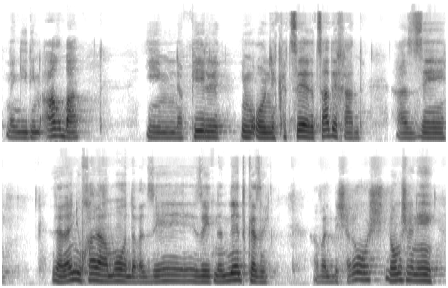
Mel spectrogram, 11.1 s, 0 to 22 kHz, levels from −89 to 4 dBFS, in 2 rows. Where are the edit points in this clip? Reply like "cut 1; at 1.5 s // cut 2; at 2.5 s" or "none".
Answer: none

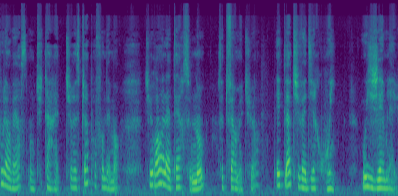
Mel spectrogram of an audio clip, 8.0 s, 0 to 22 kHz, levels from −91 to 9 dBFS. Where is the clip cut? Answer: none

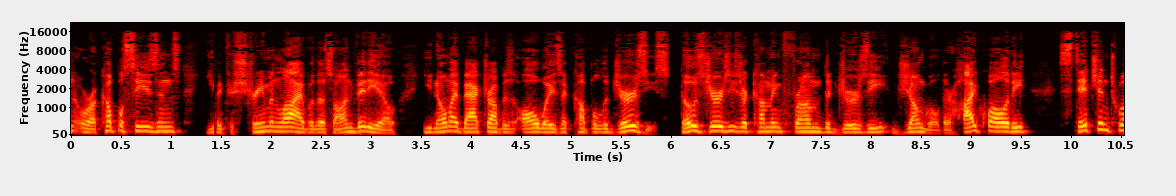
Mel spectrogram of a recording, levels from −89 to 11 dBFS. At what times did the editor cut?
cut 1; at 1.4 s // cut 2; at 6.0 s

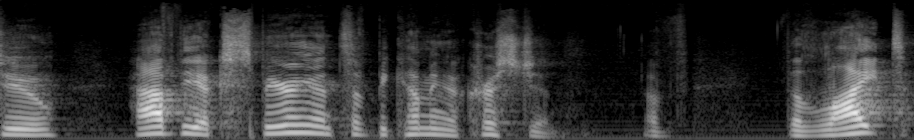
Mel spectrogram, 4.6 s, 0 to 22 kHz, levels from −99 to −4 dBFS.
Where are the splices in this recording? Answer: none

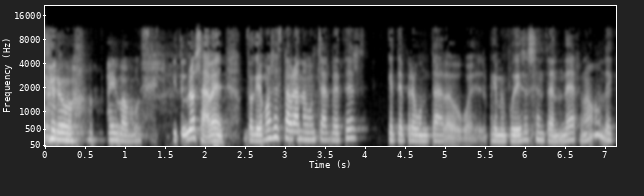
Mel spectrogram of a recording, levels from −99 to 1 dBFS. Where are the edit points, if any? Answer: cut 1; at 5.6 s

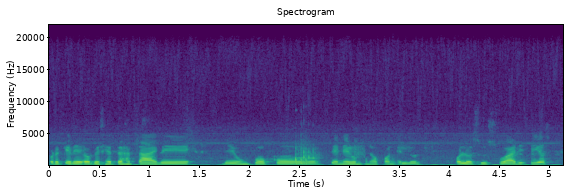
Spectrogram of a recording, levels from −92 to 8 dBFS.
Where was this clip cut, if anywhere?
cut 1; at 1.0 s // cut 2; at 3.1 s

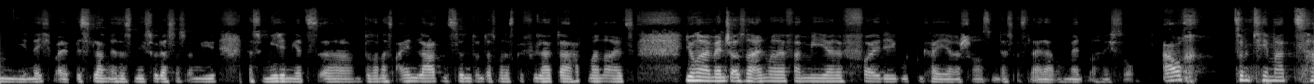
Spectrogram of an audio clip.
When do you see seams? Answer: none

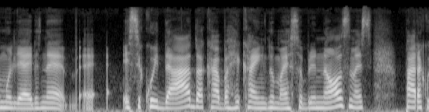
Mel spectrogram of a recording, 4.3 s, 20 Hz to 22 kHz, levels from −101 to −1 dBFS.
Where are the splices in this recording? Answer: none

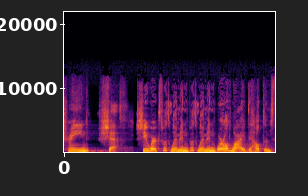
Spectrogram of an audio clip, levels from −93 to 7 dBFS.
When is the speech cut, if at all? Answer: cut 1; at 1.4 s // cut 2; at 2.5 s

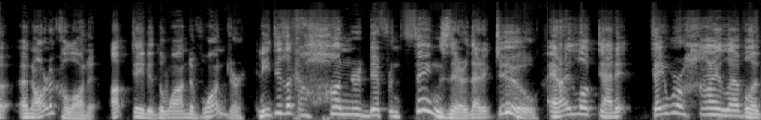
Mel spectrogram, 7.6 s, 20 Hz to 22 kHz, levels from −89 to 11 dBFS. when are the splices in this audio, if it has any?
cut 1; at 2.5 s // cut 2; at 4.9 s

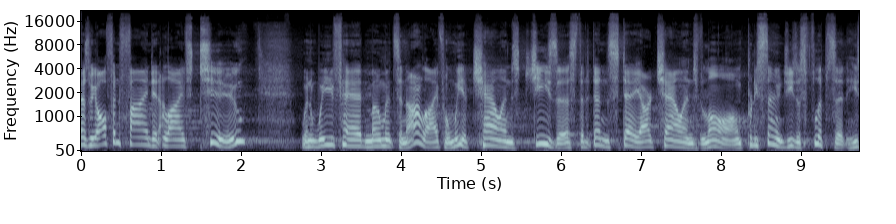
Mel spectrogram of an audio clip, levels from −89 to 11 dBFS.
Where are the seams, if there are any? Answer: cut 1; at 1.0 s // cut 2; at 7.7 s

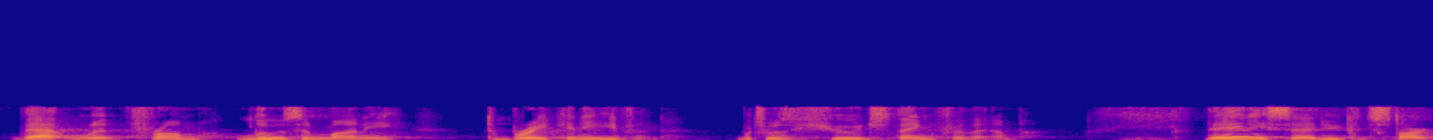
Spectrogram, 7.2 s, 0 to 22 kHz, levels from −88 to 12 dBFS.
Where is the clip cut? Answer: none

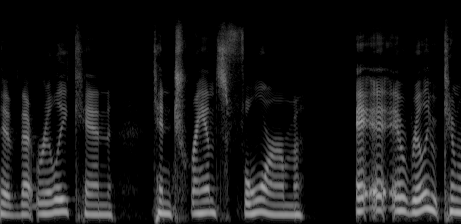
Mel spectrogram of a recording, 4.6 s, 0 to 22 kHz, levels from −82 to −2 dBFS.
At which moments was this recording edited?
none

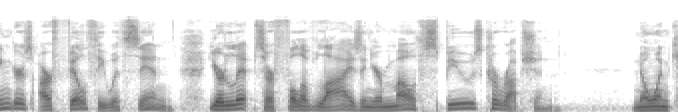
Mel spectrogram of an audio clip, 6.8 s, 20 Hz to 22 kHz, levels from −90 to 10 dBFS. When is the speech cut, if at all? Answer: none

